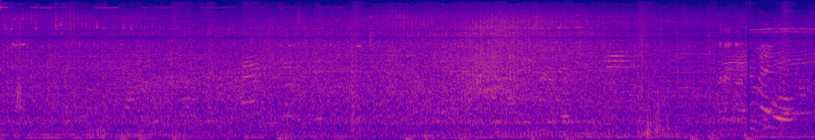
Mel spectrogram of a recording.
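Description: Street traffic: engines hum, and a vehicle passes close, swelling and fading about four to six seconds in, over background voices.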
